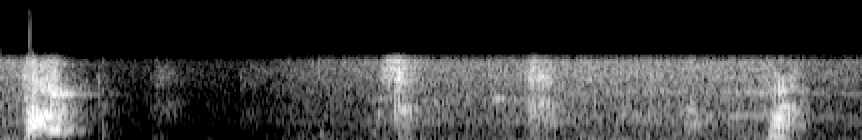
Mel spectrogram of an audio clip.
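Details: Basset hound barking during play at a kennel: one loud, sharp bark, then a pause and three shorter, quieter barks spaced about a second apart against a faint background hum.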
